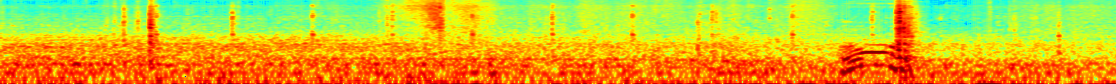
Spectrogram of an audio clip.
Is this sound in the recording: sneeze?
no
